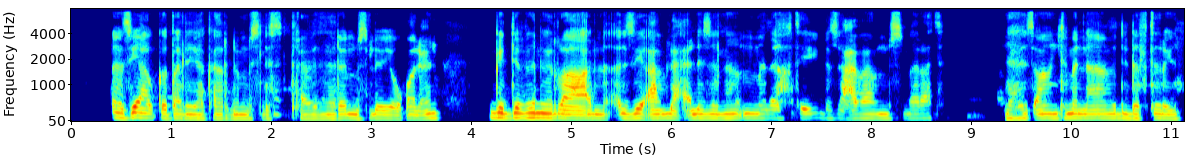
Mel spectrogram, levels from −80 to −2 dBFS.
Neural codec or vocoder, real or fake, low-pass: codec, 16 kHz, 4 kbps, X-Codec, HuBERT features, trained on general audio; fake; 7.2 kHz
